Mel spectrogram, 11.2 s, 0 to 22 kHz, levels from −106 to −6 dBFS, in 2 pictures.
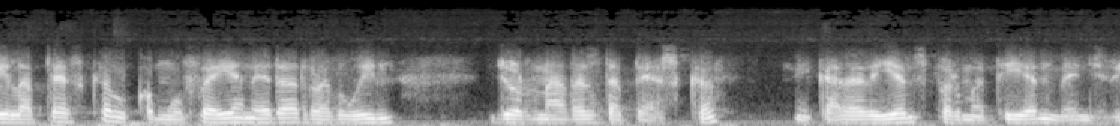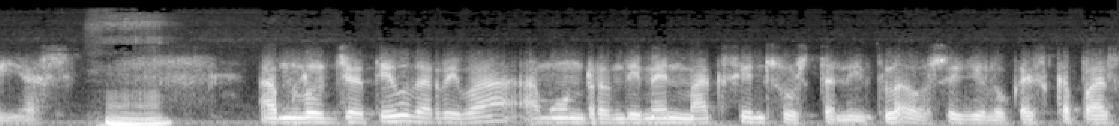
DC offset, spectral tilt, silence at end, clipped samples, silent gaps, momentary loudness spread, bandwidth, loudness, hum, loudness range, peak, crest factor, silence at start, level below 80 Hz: under 0.1%; -8 dB/octave; 0 s; under 0.1%; none; 8 LU; 11.5 kHz; -16 LUFS; none; 2 LU; -2 dBFS; 14 dB; 0 s; -32 dBFS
